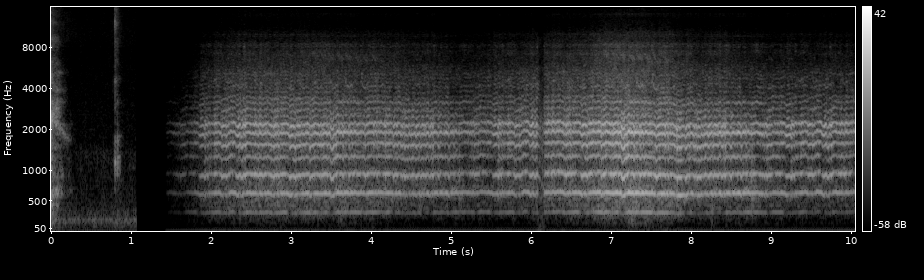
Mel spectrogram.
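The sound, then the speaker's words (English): A steady high-pitched mosquito whine starts after a brief click and drones continuously with a slight wavering pitch for about eight seconds, loud and alone with no talking. “And can it, can anyone hear buzzing?”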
